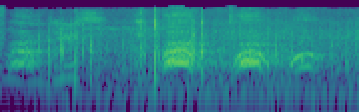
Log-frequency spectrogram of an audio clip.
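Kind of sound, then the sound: animal, stray dogs barking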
